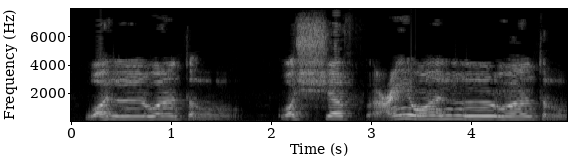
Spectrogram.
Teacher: تا کو باریک پڑھیں گے اور را کو پر کریں گے کیونکہ را سے پہلے ساکن، ساکن سے پہلے فتح ہے، را کو پر کریں گے۔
